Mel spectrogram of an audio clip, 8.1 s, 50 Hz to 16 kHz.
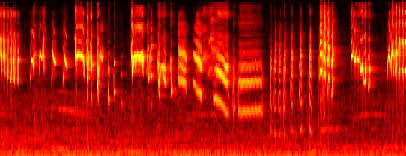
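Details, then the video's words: Long-tailed shrike, a 2016 national champion songbird, delivers a dense run of sharp chirps, descending whistled slurs and harsh rasping bursts in quick succession. "KICAU BURUNG CENDET JAWARA NASIONAL GAYA SATU TITIK 2016"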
